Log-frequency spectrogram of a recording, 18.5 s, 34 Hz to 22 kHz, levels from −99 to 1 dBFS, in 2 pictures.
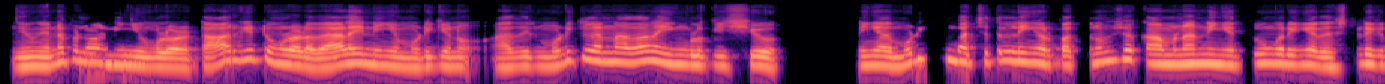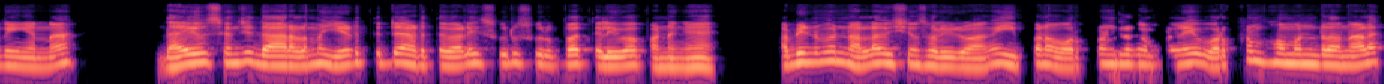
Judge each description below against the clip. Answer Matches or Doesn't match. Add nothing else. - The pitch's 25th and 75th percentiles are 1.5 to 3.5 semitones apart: Doesn't match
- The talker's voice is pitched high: Doesn't match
